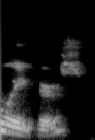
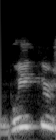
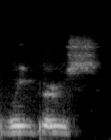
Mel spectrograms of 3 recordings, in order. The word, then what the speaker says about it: Uyghur: ruled by China sometimes how long do you think the weakers were not pronouncing it quite right yeah say that again do you know how to spell that Dave that this this group I'm u-i-g-y-a-r okay that's the that's an English transliteration okay how far back do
